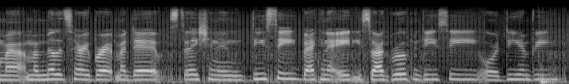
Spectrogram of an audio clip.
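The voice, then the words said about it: Hard-to-place American accent. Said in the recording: “I got a crazy accent, so, you know, people, you know, think I'm from a lot of places.”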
